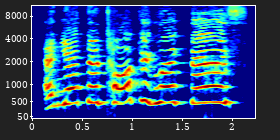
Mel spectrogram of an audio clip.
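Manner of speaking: very loud, high mock shout; blaring demonstration of pointless yelling; exaggerated yelling. Shown as a demonstration. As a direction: yell it all out, way over the top. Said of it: "they just spontaneously start yelling".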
